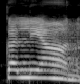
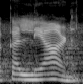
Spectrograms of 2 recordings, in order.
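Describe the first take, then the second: First: कल्याण said as "kalyaan"; न ending. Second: कल्याण said lower as "kalyaaṇ"; ण ending. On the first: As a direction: end कल्याण on dental n. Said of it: "न नहीं आएगा". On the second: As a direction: curl the tongue on the last sound of कल्याण. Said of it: "ण आएगा". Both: Shown as a demonstration.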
